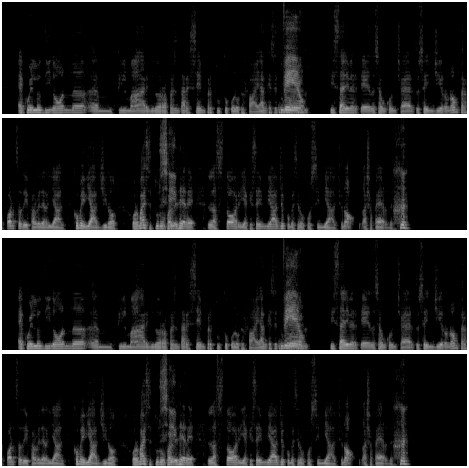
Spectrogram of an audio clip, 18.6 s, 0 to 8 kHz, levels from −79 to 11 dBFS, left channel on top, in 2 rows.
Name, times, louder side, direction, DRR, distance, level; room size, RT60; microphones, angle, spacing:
voice 1, 0.3-6.0 6.6-11.6 11.9-17.1, right 1 dB, 5° right, 0.3 m, -33 dB
voice 2, 5.5-6.1 12.5-12.8 17.1-17.4, left 2 dB, 10° left, 0.7 m, -30 dB
2.3 x 2.0 x 2.8 m
head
